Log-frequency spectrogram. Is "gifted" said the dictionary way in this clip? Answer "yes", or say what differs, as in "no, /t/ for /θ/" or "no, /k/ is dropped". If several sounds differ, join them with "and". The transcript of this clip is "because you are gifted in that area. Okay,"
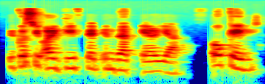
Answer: yes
